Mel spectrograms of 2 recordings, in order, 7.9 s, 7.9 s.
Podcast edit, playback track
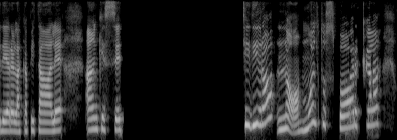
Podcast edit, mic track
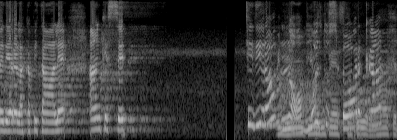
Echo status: present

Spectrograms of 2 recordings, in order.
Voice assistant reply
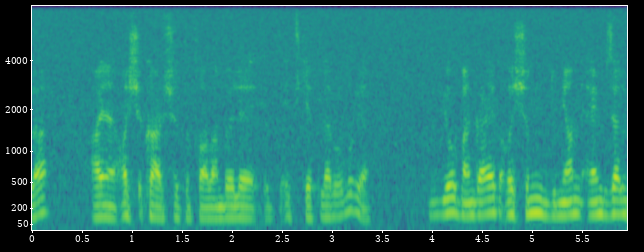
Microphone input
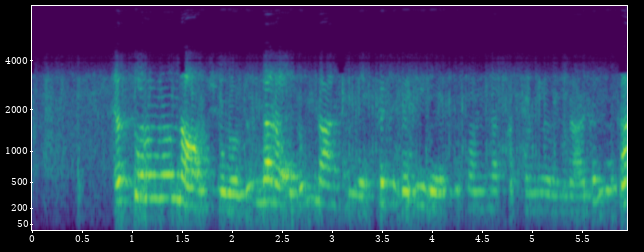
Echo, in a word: none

